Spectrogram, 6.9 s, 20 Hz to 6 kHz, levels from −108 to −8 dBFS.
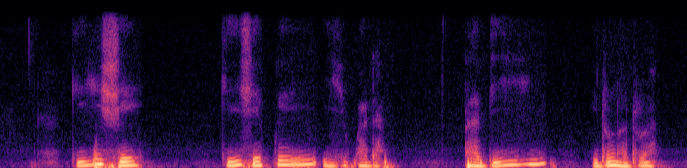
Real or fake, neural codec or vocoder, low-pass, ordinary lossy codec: real; none; 5.4 kHz; none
